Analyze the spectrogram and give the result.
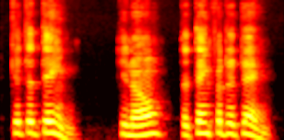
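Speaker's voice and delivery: heavy, put-on Portuguese accent. Recalling dad in the garage, imitating dad's heavy portuguese accent. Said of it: "he had a heavy Portuguese accent".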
